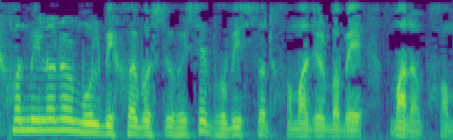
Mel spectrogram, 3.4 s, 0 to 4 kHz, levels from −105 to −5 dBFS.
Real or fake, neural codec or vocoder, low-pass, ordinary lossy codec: real; none; 3.6 kHz; none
